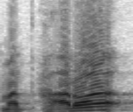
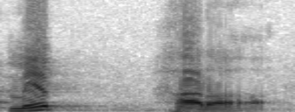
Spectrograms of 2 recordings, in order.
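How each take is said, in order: First: The first syllable has an 'a' vowel. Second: The first syllable has an 'i' vowel. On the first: "mimnya pakai fathah" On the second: "mimnya pakai kas kasra"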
